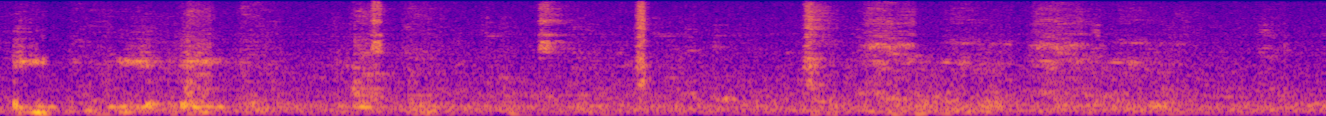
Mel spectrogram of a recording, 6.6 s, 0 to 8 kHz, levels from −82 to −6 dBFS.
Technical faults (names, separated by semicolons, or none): echo leak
